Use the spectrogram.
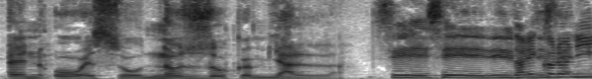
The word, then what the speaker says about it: nosocomial: Noso. Nozo. Ça vient de No, nauséabond. nozo quoi? Nozoco? Non, ça s'écrit N-O-S-O, nosocomial.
